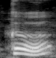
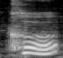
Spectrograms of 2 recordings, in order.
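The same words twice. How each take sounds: First: The consonant is said without a puff of air. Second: The consonant is said with a puff of air. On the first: "there is no forceful expulsion of air" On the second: "you will feel yourself expelling the air from your mouth"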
